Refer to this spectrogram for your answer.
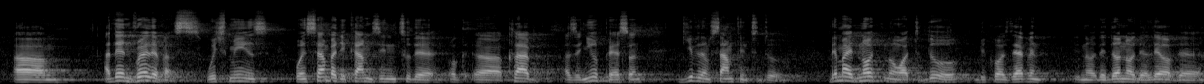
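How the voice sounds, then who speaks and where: Speech with a Zambian accent moves at a fairly quick pace with lively intonation and long, frequent pauses. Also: man, medium pitch for a man. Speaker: incoming district governor of a service club. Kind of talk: installation speech. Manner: conversational, with fillers.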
